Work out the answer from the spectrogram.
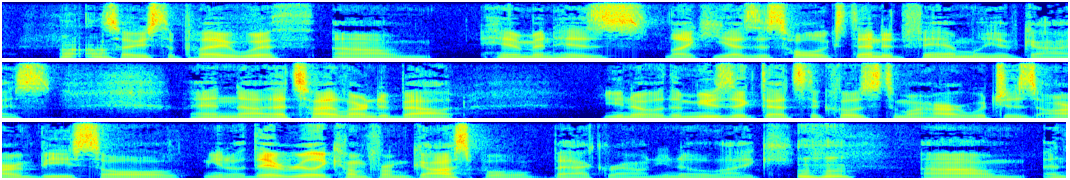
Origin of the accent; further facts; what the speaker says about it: Englewood, New Jersey, United States; I mean, I'm from New Jersey originally. Mm-hmm. That's where I grew up. Spent most of my young adult days running around Bergen County, Englewood, New Jersey.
